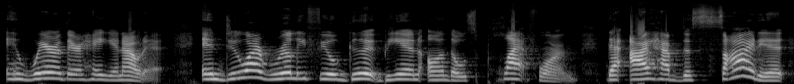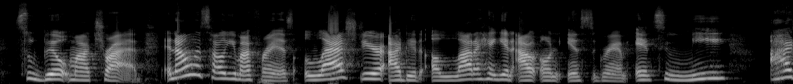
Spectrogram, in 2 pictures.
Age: 30-49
